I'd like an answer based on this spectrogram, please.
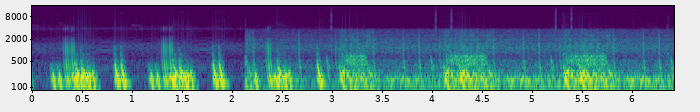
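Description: Low, paired heart thumps at about 60 beats a minute, followed by a steady whooshing sound.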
